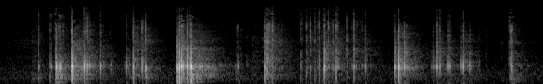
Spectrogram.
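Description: A chef's knife crunching and cracking through the hard shells of Moreton Bay bugs (slipper lobsters) on a wooden chopping board, in short bursts of crackling about once a second.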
